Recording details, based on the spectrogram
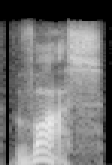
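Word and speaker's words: was: In German, W always sounds like V. Here are two examples. Vine, which means wine, and vas, which means what?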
